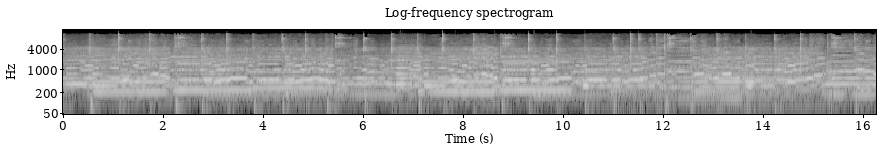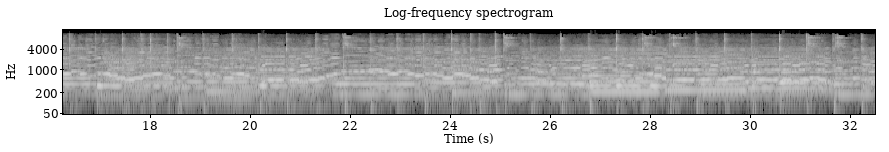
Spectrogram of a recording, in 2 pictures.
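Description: A traditional-style folk tune played by an ensemble of harp, bodhrán, piano accordion, fiddle and cello. The bodhrán keeps a steady beat under the accordion and fiddle melody, with the cello holding the long low notes.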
